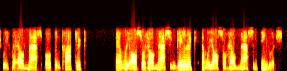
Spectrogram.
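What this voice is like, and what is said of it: Irish-influenced accent. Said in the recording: “Gaelic, of course, is the natural Irish, which is where my accent derives from”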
